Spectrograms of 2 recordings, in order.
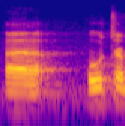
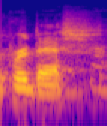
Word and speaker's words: Uttar Pradesh: So you were in Uttar Pradesh.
